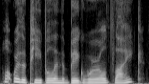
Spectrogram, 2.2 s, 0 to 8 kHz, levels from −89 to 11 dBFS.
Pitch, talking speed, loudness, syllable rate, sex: 195 Hz, 240 wpm, -15 LUFS, 5.2 syllables/s, female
